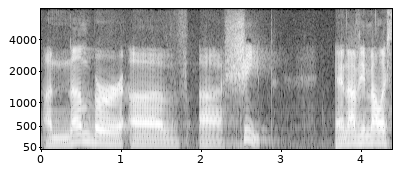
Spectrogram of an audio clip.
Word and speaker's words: Abimelech: Avimelech's servants and the wells of Abraham. There was one point where Abraham met with Avimelech or Abimelech. That's how you say it, Southern style.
